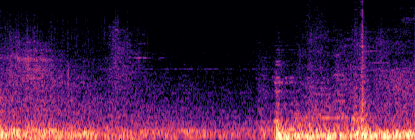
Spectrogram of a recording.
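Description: A fiery Incendio spell erupts in the Hogwarts Legacy video game as a loud, continuous rumbling roar, with a sudden heavier burst near the end that keeps booming afterward.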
